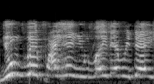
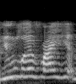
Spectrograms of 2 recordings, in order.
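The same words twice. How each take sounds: First: Mock teacher scolding, higher and louder; angry teacher. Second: Imitating a surprised teacher, raised pitch; a lightly voiced stunned teacher asking back; incredulous teacher. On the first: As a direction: imitate the outraged teacher snapping the question. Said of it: "Miss Lewis said". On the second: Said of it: "She was like".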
